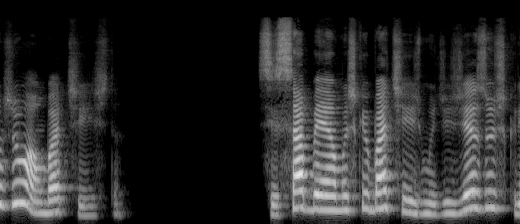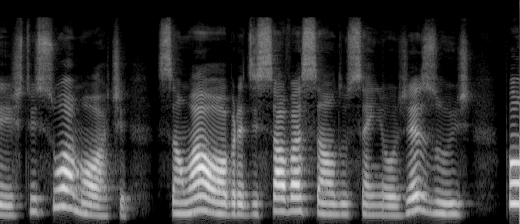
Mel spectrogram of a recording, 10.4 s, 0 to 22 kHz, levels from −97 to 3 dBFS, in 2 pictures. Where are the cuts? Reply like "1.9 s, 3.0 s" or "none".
none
